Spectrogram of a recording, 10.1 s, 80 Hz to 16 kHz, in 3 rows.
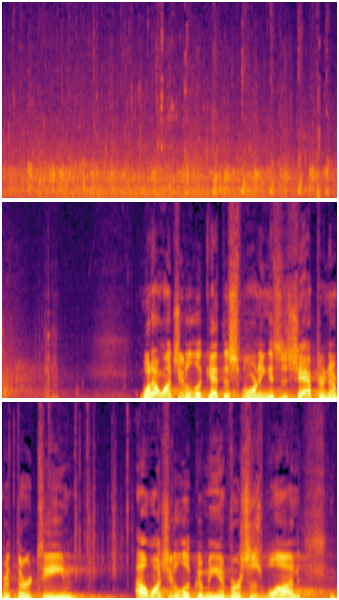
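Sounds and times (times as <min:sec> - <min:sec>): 
audience clapping hands in applause: 0:00.0 - 0:03.8
speech: 0:04.8 - 0:10.0.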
